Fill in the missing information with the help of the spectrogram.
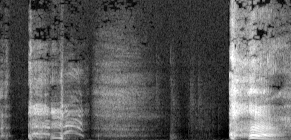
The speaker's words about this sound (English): Man, I'm so tired of coughing.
